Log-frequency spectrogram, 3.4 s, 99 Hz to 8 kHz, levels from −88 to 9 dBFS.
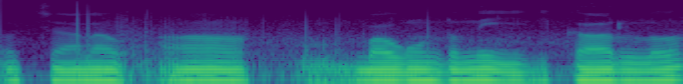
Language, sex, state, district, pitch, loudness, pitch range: Telugu, male, Andhra Pradesh, Visakhapatnam, 105 Hz, -24 LUFS, 100-105 Hz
